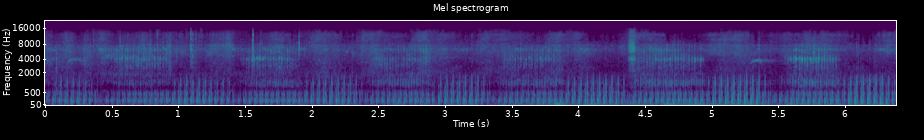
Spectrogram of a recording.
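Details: Loud, contented purring from a black stray cat being stroked: a continuous deep vibrating rumble in rhythmic breaths, each inhale and exhale phase roughly half a second to a second long.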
